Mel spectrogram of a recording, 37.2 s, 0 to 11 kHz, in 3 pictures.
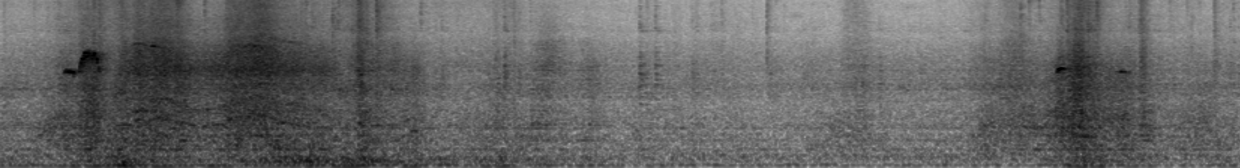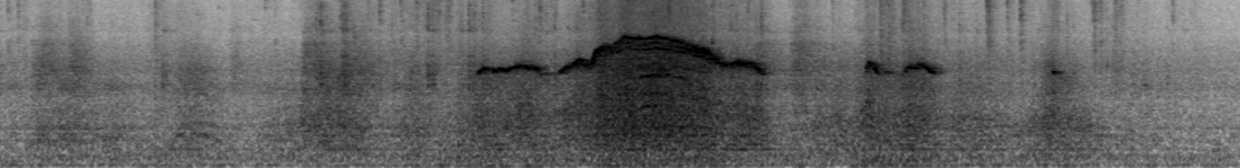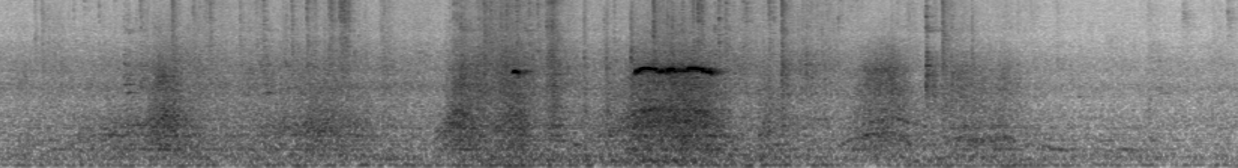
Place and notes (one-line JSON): {"title": "大仁街, Tamsui Dist., New Taipei City - Gale", "date": "2015-08-08 16:17:00", "description": "typhoon, Gale\nZoom H2n MS+XY", "latitude": "25.18", "longitude": "121.44", "altitude": "45", "timezone": "Asia/Taipei"}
